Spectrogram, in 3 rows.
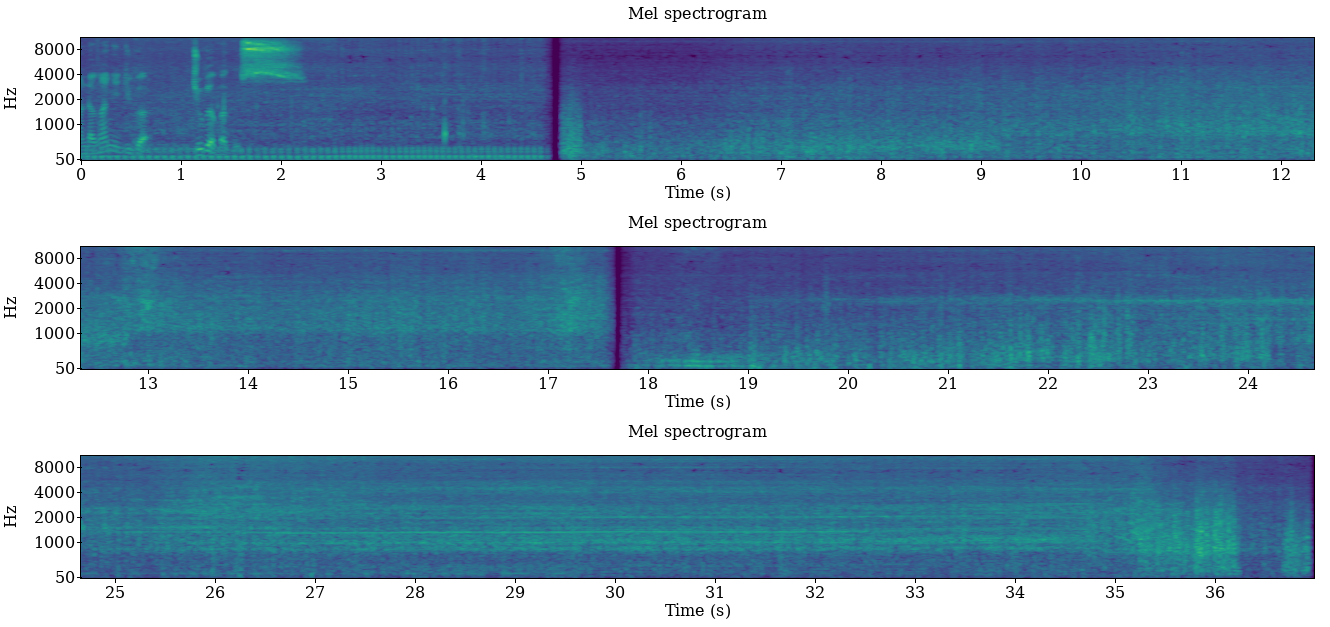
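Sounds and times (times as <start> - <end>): motorcycle engine running: 0.0 - 36.9
wind rushing over microphone: 0.0 - 36.9.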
